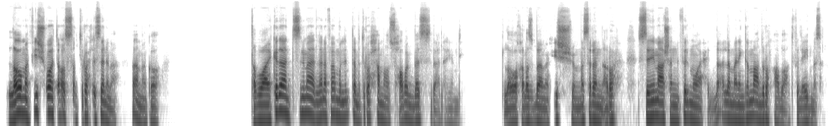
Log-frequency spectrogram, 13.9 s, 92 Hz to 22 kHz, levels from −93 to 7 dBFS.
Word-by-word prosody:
اللي 125 +2 +7
هو 165 - +12
ما 150 -3 +2
فيش 175 +7 -2
وقت 165 -3 +6
أصلًا 140 - -1
تروح 135 +3 -3
لسينما، 120 -7 -2 0.2
فاهمك 100 -3 -4
آه. 105 -2 -3 1.5
طب 105 - -1
وعلى 120 0 +6
كده 170 +7 +7
أنت 150 -6 -3
السينما 160 -1 +1
اللي 135 0 -1
أنا 145 - +1
فاهمُه 150 0 -2
اللي 135 0 -2
أنت 140 0 -3
بتروحها 135 +2 -3
مع 110 -5 -5
صحابك 130 +5 -2
بس 115 0 -4
بقى 90 - -9
الأيام 95 0 -16
دي، - - -21 0.7
اللي 95 - -2
هو 105 +1 +2
خلاص 110 0 -2
بقى 110 0 +1
ما 100 -2 -6
فيش 120 +1 -3
مثلًا 110 +1 -1
أروح 115 +3 -2 0.2
سينما 135 +1 +3
عشان 120 -3 0
فيلم 130 +2 -1
واحد، 110 -3 -5
لأ - - -6
لمَّا 125 -2 -1
نتجمَّع 125 +4 0
نروح 120 -1 -1
مع 105 - -3
بعض 95 -1 -9
في - - -24
العيد 100 0 -4
مثلًا. 90 -3 -11
120 Hz, 210 wpm, -25 LUFS, 105-135 Hz, 1.5 s, هو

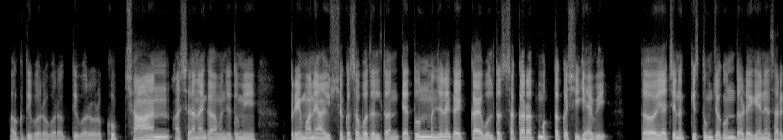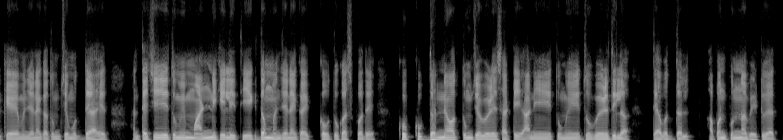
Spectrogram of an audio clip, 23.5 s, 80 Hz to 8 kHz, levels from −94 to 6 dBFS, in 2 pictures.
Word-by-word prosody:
अगदी 120 0 -5
बरोबर, 110 -1 -6
अगदी 105 +2 -8
बरोबर. 105 0 -5
खूप 135 -2 -3
छान 130 +2 +4 0.3
अशा 125 +1 -1
नाही 125 +1 +1
का, 120 -2 0
म्हणजे 110 0 -4
तुम्ही 115 -1 -2 0.5
प्रेमाने 120 +1 +3
आयुष्य 120 +2 +1
कसं 125 +1 0
बदलतं 115 -1 +1
आणि 110 0 -3
त्यातून 140 +4 +3
म्हणजे 140 0 +3
नाही 155 0 +3
का, 135 - +3 0.2
काय 120 -1 +5
बोलतात, 120 +1 -1
सकारात्मकता 130 +2 +1
कशी 135 +2 0
घ्यावी, 115 -4 0 0.6
तर 125 0 +5
याचे 125 +1 +4
नक्कीच 130 +2 -1
तुमच्याकडून 130 -1 +1
धडे 120 0 +1
घेण्यासारखे, 115 -1 0
म्हणजे 110 0 -2
नाही 125 0 -1
का 115 - 0
तुमचे 110 0 -4
मुद्दे 110 +1 -2
आहेत. 110 +1 0 0.4
आणि 110 - -5
त्याची 125 +2 +4
तुम्ही 125 -1 +2
मांडणी 120 +2 +3
केली, 125 -1 +3
ती 115 +1 -1
एकदम 120 +1 +2
म्हणजे 120 0 0
नाही 120 0 0
का 110 - -1
एक 105 -1 -4
कौतुकास्पद 115 -1 -3
आहे. 110 +2 -3 0.4
खूप-खूप 145 0 -2
धन्यवाद 125 0 +3
तुमच्या 125 0 +1
वेळेसाठी 115 0 0
आणि 110 +1 -1
तुम्ही 115 0 -1
जो 115 -2 -2
वेळ 115 0 +3
दिला 115 -2 +2 0.4
त्याबद्दल. 105 -1 -2 0.3
आपण 120 -2 -1
पुन्हा 120 0 +1
भेटूयात. 105 0 -3
115 Hz, 160 wpm, -25 LUFS, 110-125 Hz, 0.6 s, काय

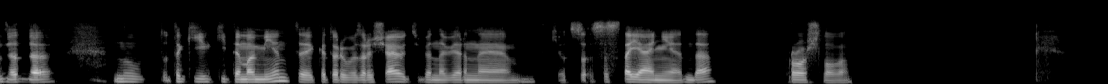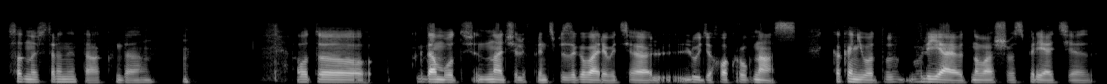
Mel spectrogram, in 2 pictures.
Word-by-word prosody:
Да-да-да. 115 -1 +2 0.6
Ну. 130 -3 -6
Тут - - -14
такие 130 -1 -4
какие-то 120 0 -2
моменты, 115 0 +1
которые 115 -1 -2
возвращают 110 +3 +1
тебя, 110 - -7
наверное, 105 -2 -3 0.4
такие - - -20
вот - - -18
с - - -6
состояния, 100 -5 +2
да, 110 +4 -1 0.7
прошлого. 100 -3 -3 2.6
С - - -10
одной 120 -3 0
стороны 120 0 -4
так, 100 0 -4
да. 100 -1 -6 0.3
Хм. - - -10 1.0
А - - -7
вот, 120 - 0
э, 110 -3 +5 0.5
когда 115 -1 +6
мы 115 - +3
вот 110 - -1
всё - - -8
начали, 110 -2 +1
в - - -22
принципе, 105 +1 -5
заговаривать 105 -4 +3
о 95 -2 +5
людях 110 -2 -6
вокруг 110 0 -1
нас, 100 -4 +1 0.3
как - - -4
они 115 -4 +5
вот 105 -1 -1
в 115 -1 -9
влияют 120 -7 +5
на 105 - +1
ваше 100 0 +1
восприятие 100 -3 -3
110 Hz, 120 wpm, -25 LUFS, 100-115 Hz, 2.6 s, когда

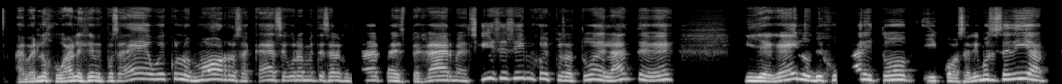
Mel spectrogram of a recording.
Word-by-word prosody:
a 125 - -5
verlos 165 +7 +2
jugar, 160 +1 +1
le 180 - +5
dije 170 +2 +2
a - - 0
mi - - +3
esposa: 165 +3 -2
"Ey, 255 +1 -1
voy 245 0 -2
con 245 +1 -3
los 200 -5 +1
morros 210 +1 +1
acá, 165 +5 -4
seguramente 190 0 -3
salga 185 +1 -1
algún 160 -3 -4
plan 185 +1 -3
para 170 -1 -1
despejarme". 170 +6 0
"Sí, 250 - -2
sí, 285 - -1
sí", 285 +2 -2
me 275 - -4
dijo, 260 0 -3
y, 245 - -2
pues, 195 -6 -4
ah, 170 - -1
"tú 210 +5 -2
adelante, 225 +3 0
ve". 210 +5 0 0.7
Y 170 -1 +4
llegué 165 - +5
y - - +1
los 210 -5 +4
vi 190 +2 +4
jugar 200 +5 -4 0.3
y 220 - +3
todo, 205 0 0
y 165 0 -3
cuando 160 -2 -2
salimos 180 - +2
ese 230 +4 +2
día, 240 -9 +2
190 Hz, 250 wpm, -19 LUFS, 170-225 Hz, 0.7 s, le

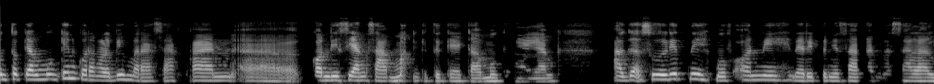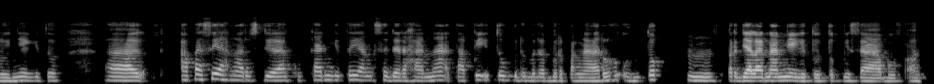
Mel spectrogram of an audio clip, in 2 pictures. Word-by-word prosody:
untuk 230 +1 +2
yang 225 0 +6
mungkin 275 +5 +1
kurang 205 -3 0
lebih 220 +5 +2
merasakan, 175 +1 -1 0.3
eee, 80 -2 -3
kondisi 190 0 +3
yang 185 +1 +2
sama 165 +3 +1 0.2
gitu 160 -1 -14
kayak 155 -1 -2
kamu 145 +2 0 0.5
yang, 140 +1 -1 0.7
agak 195 +1 +2
sulit 230 +2 +6
nih 240 -2 +5
move 180 +1 -2
on 205 0 0
nih 205 -1 +2 0.2
dari 175 0 +1
penyesalan 170 -1 -3
masa 165 +1 -9
lalunya 160 +2 +1
gitu, 175 0 -8 0.6
eee, 180 -1 +5 0.5
apa 205 +4 0
sih 255 - +1
yang 220 -2 -3
harus 195 -1 -2
dilakukan 185 +1 -1
gitu 205 +2 -7
yang 190 -1 -3
sederhana 175 -1 -1 0.2
tapi 175 +3 -4
itu - - -8
benar-benar 170 -1 -4
berpengaruh 160 +2 0 0.2
untuk, 170 +7 -2 0.3
mmm, 180 -2 +2 0.2
perjalanannya 170 0 +7
gitu 160 0 -2
untuk 155 0 -7
bisa 160 0 0 0.2
move 150 +1 -4
on? 155 - -2
175 Hz, 150 wpm, -24 LUFS, 165-195 Hz, 0.7 s, perjalanannya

